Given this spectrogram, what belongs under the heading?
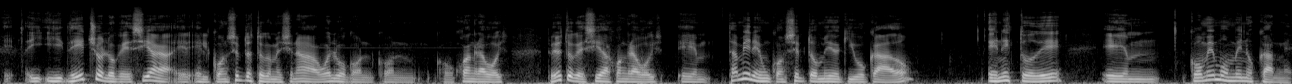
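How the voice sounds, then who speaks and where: A man talks at a moderate pace with a normal speaking voice at medium pitch. His intonation is lively. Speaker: agronomist. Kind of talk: casual panel discussion.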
